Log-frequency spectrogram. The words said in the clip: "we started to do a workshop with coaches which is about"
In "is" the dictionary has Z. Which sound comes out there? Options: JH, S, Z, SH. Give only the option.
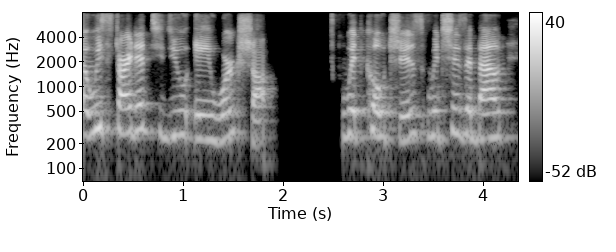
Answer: Z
